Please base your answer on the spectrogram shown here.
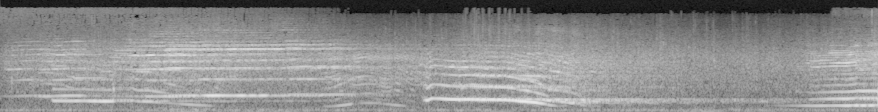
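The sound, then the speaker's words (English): Whale song underwater in the sea: long tonal moans and swooping calls rich in harmonics, with pitch sweeping up and down between sustained notes, fairly loud and steady, with no talk. “that's why I wanted to lie in the sea and listen to a whale sing.”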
